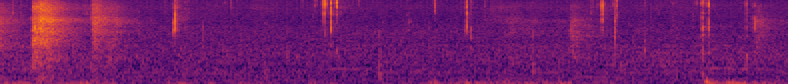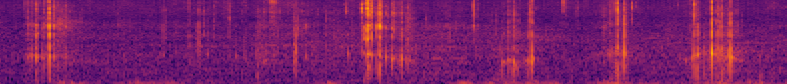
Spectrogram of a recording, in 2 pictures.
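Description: Close-miked biting and crunching of a crumbly white chalk-like lump, with sharp irregular snaps and crumbling between bites.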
